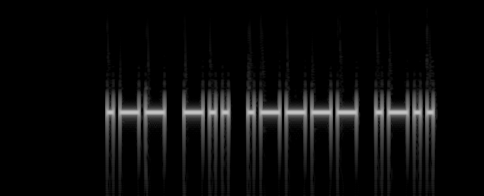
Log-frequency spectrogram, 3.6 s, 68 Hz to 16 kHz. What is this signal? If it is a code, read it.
Morse code, heard as a keyed tone, about 25 wpm, 700 Hz. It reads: WD1L
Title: USA Call Signs - 4 Characters - 25wpm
